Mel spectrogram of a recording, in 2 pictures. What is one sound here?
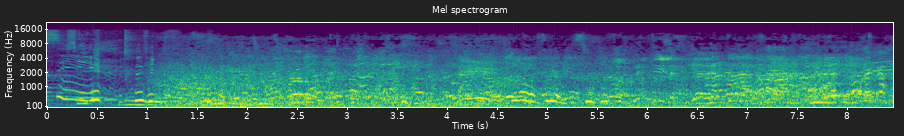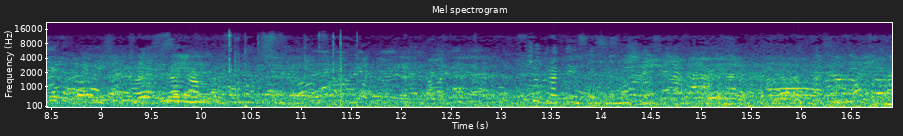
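A large crowd chatters and cheers loudly outdoors.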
